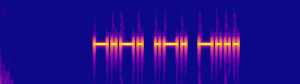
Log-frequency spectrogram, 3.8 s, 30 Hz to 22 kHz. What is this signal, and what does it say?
Morse code, heard as a keyed tone, about 22 wpm, 700 Hz. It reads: CRB
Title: USA Call Sign Postfixes - 3 Letters 22wpm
